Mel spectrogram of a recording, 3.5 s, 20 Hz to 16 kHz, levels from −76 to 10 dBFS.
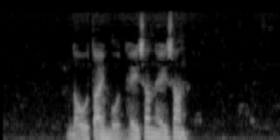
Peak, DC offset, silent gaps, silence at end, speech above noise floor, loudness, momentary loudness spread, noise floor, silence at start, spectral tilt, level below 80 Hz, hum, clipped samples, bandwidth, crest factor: -4 dBFS; under 0.1%; none; 1.15 s; 34 dB; -22 LUFS; 11 LU; -55 dBFS; 0.85 s; -5 dB/octave; -44 dBFS; none; under 0.1%; 11.5 kHz; 22 dB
